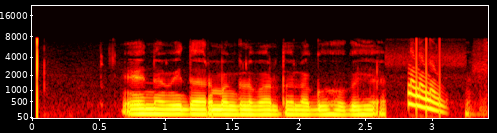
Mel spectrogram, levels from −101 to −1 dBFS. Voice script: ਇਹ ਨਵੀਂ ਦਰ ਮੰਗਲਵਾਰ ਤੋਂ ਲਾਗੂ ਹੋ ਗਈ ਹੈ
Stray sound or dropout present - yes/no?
yes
